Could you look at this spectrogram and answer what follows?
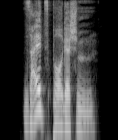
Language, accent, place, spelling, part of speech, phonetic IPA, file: German, Germany, Berlin, salzburgischem, adjective, [ˈzalt͡sˌbʊʁɡɪʃm̩], De-salzburgischem.ogg
- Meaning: strong dative masculine/neuter singular of salzburgisch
